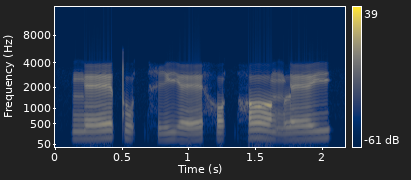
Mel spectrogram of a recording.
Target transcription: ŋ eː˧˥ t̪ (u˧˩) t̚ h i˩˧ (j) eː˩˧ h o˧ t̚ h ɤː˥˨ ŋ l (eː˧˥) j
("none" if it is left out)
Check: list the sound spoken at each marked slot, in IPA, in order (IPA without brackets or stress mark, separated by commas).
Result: u˧˩, j, eː˧˥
